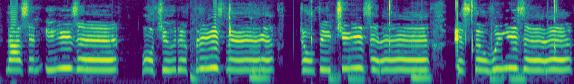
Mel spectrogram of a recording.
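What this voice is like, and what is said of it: Singing in falsetto. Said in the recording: “that's a bit of the falsetto I've been working on in my spare time.”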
